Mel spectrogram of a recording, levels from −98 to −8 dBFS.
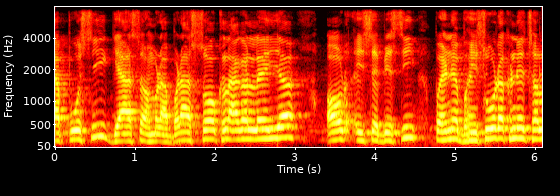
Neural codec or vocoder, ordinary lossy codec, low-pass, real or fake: none; none; 7.2 kHz; real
